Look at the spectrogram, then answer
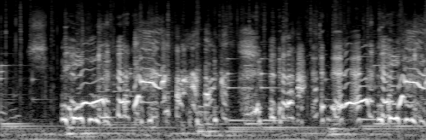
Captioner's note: both giggle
